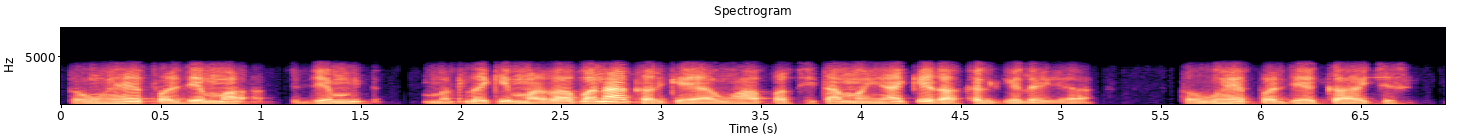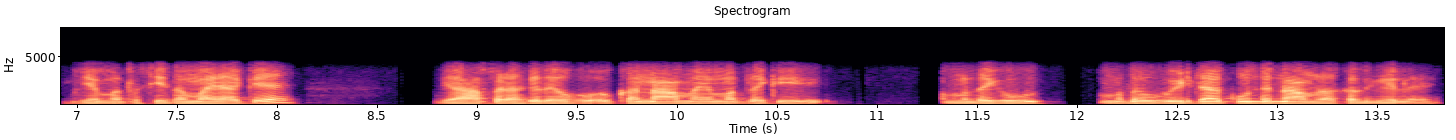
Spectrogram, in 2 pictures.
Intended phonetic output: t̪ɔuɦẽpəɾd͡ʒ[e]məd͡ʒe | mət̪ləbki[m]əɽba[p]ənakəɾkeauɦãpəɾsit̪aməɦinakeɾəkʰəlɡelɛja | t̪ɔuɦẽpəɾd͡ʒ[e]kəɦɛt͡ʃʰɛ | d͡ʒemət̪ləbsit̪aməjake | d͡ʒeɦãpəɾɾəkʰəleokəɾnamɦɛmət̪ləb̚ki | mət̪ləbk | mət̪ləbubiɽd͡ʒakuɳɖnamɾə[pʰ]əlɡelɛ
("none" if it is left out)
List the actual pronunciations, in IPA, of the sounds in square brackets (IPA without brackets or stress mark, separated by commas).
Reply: e, m, b, e, kʰ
